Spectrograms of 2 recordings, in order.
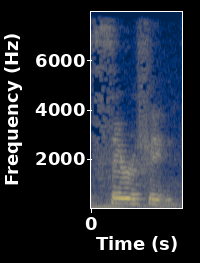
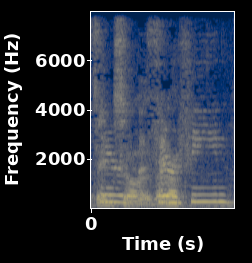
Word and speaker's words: Seraphine: my top three are all Fusion drummers Danny sarapin is that how you say his name seraphine sarapin uh wow like Powerhouse out and out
